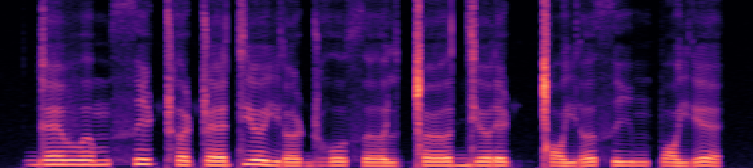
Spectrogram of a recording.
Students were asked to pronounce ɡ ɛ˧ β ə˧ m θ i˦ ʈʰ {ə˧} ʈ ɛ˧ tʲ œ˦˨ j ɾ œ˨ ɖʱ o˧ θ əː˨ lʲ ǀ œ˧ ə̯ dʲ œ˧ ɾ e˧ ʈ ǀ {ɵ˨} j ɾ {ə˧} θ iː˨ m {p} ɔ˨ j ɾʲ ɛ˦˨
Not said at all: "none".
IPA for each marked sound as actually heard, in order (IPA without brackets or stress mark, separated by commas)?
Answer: ə˧, ɔ˨, ə˧, p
